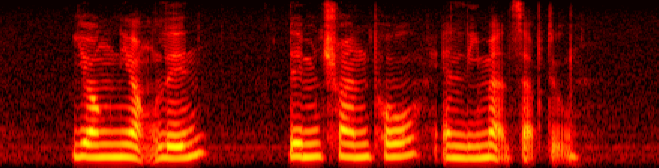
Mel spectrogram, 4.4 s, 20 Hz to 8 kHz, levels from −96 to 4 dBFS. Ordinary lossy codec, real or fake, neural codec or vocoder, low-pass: none; real; none; none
